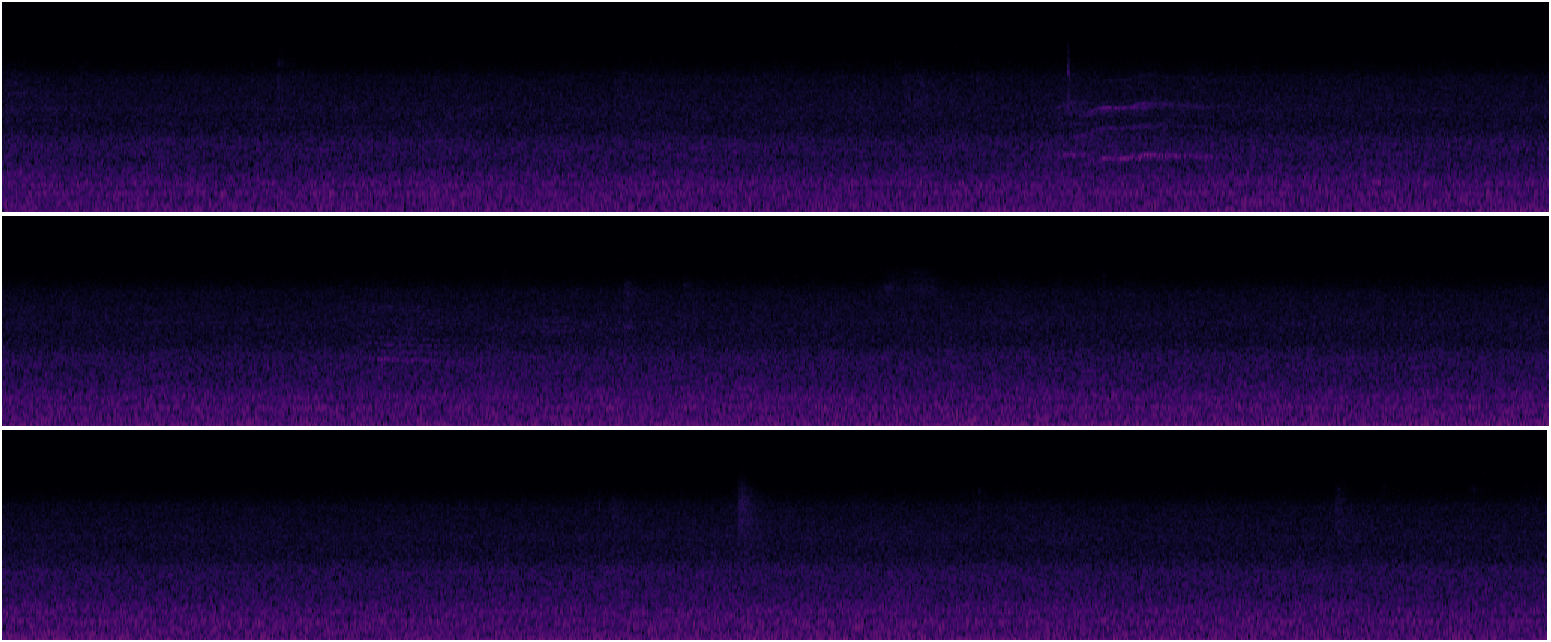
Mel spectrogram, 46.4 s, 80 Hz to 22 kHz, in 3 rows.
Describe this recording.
Zoom H6 + 2 Earsight mics. Bus central station and there... a beautiful atmosphere is created under the large roof. Taken at a quiet time with little traffic.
